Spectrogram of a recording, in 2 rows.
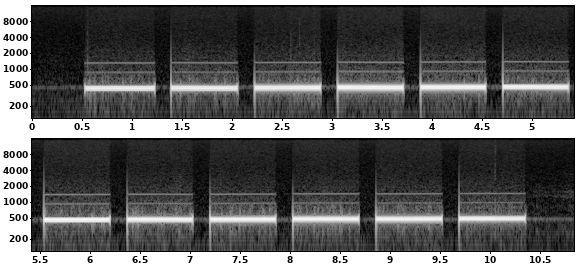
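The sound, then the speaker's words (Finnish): Electronic tones step upward in twelfth-tone intervals, twelve steady sustained pitches with short even gaps between them, each only a hair higher than the last. “Tällaiselta kuuluu 12 osa sävelaskea.”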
